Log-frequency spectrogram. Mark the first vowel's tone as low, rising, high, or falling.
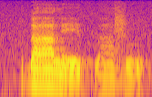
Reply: high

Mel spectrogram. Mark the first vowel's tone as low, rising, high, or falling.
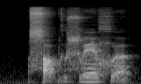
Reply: low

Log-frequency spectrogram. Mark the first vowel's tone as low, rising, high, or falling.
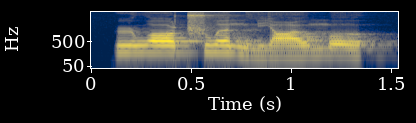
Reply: high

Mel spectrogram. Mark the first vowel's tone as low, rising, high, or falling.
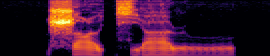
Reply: falling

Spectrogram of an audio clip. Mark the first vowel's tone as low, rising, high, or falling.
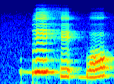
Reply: high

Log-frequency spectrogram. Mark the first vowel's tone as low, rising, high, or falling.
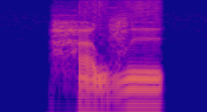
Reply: low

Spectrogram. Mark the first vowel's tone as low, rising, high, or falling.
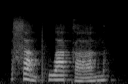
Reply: falling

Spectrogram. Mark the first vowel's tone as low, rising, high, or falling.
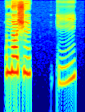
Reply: high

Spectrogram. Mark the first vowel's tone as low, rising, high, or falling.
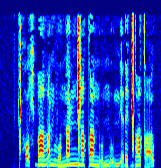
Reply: falling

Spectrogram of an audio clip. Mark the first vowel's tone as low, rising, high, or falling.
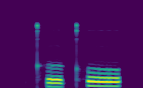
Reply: low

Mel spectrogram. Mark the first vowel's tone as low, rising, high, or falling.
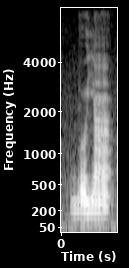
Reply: low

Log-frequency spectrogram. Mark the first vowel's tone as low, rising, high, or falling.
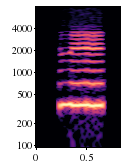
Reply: high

